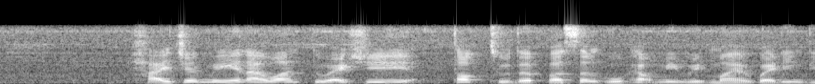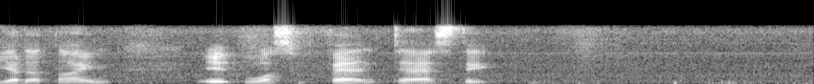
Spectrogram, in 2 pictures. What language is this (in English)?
English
